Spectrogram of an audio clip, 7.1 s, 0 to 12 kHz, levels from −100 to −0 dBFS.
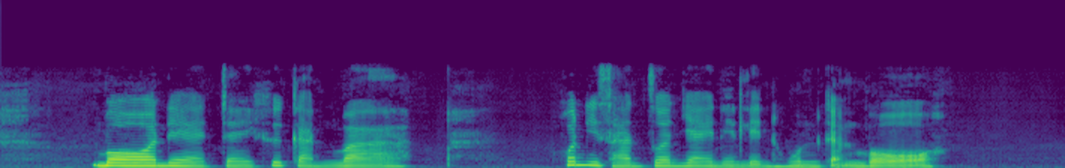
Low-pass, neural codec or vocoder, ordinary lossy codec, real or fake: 7.2 kHz; codec, 16 kHz, 8 kbps, FreqCodec, larger model; none; fake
